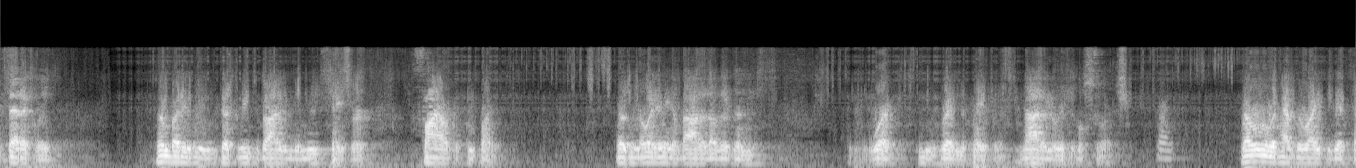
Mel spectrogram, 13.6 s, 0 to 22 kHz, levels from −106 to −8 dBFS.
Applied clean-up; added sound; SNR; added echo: neural separator model SepFormer DNS4.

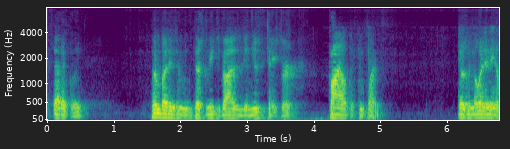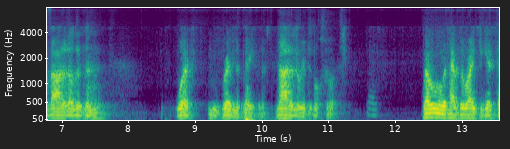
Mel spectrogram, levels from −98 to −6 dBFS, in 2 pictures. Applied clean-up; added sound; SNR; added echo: neural mask model DeepFilterNet 3.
